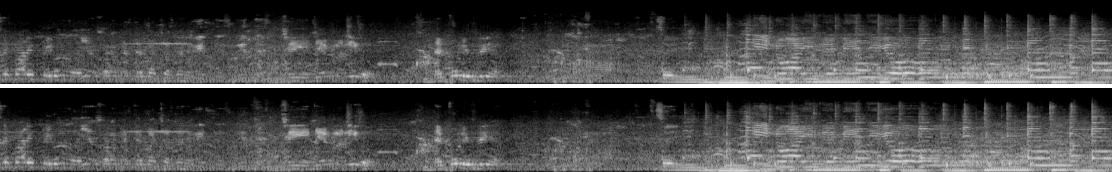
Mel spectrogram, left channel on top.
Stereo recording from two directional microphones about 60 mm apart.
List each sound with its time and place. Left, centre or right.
2.8 s a man's voice: right
6.6 s speech: right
